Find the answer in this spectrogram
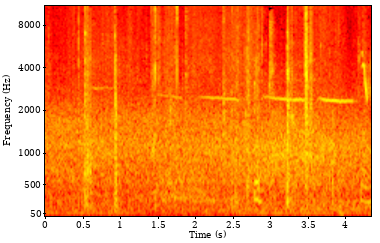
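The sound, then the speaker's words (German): A common nightingale sings faintly from undergrowth in a park near a Soviet war memorial, at night around 23:50 on 17 April 2013: thin, drawn-out whistles and a few sharp clicking notes, quiet over soft outdoor rustling. “Und tatsächlich, im Unterholz singt die Nachtigall.”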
